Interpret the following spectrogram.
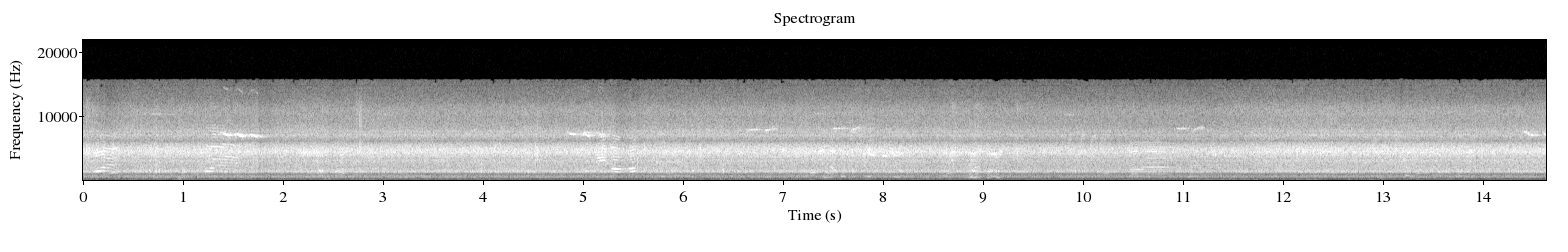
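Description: A river running steadily beside the path: a constant, even rush of flowing water.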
